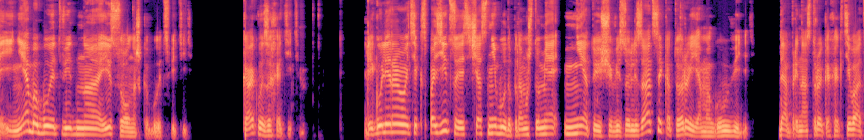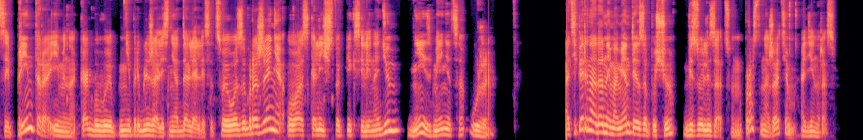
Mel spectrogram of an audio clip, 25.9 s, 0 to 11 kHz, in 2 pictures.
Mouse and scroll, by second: 4.6 click, 8.0 middle click, 8.8 scroll down 1, 9.4-11.6 middle drag, 13.8 middle click, 13.8-15.3 scroll down 6, 14.3-15.6 middle drag, 15.3 scroll up 2, 15.3-15.8 scroll down 2, 15.8 scroll up 2, 15.9 middle click, 16.0 scroll down 2, 17.2 scroll down 1, 17.3 scroll up 1, 17.3 middle click, 17.5 scroll down 2, 17.5 scroll up 1, 17.6 middle click, 17.7-18.4 scroll down 2, 18.4-19.1 scroll up 1, 24.7 click.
